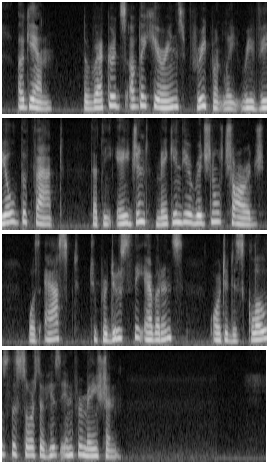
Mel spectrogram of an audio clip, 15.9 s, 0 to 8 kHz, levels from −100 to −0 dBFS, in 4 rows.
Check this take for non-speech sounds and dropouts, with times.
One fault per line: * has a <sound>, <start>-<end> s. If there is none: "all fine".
all fine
